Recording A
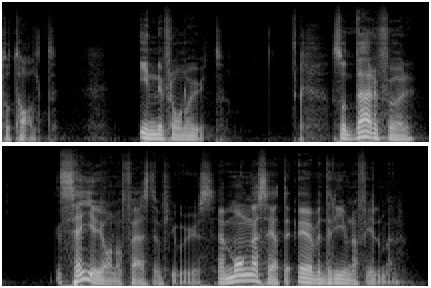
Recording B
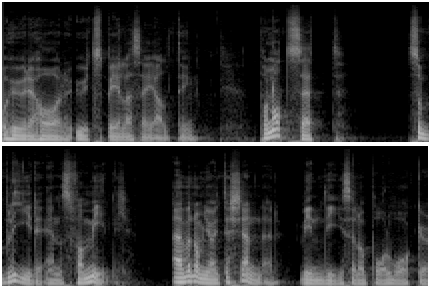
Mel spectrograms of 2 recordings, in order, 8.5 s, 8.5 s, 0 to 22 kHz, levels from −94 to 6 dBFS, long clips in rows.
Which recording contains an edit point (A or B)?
A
